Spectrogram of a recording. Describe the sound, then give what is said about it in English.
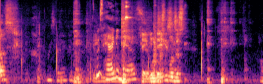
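Ice being scraped out of a container: short, uneven scrapes and clinks, repeating irregularly while a voice talks over them in the middle. “I'm scraping the ice out.”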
